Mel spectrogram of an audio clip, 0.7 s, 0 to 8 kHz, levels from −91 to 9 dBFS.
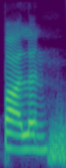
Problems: none marked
